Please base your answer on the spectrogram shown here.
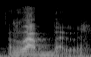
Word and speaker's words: rebel: spelling re be L if it is used as a noun we place the stress on the first syllable and we pronounce the word rubble varutha me was her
